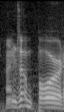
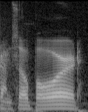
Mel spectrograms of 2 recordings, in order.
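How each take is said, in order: First: Said in the usual way. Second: Slow drawn-out "bored" sinking down; bored drawl. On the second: Acted. Character complaining of boredom, slow bored drawl. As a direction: stretch out "bored" like a sulking kid.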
